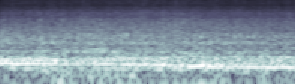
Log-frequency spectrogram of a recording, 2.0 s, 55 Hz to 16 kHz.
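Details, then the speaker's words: Outboard on a 1994 Nitro boat, running on the water after a flywheel replacement: an even, steady drone with no misses, knocks or surging. It runs smoothly. "Oh guys we're on the water and so far so good good she sounds pretty smooth actually yeah likewise"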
